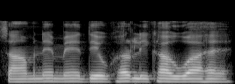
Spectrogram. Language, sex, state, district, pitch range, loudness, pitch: Hindi, male, Jharkhand, Deoghar, 130-140 Hz, -19 LUFS, 135 Hz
